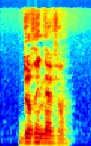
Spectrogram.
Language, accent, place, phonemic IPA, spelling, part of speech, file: French, France, Paris, /dɔ.ʁe.na.vɑ̃/, dorénavant, adverb, LL-Q150 (fra)-dorénavant.wav
- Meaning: henceforth, from now on, from this day forward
